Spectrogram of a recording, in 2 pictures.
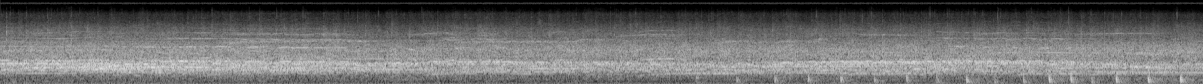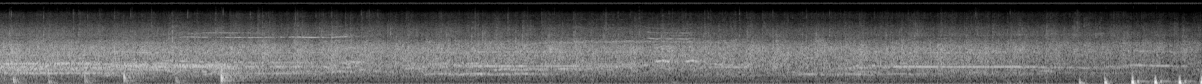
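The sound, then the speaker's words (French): A church audience applauds and cheers loudly for a long, sustained stretch, with whoops and voices blended into the dense clapping. Toward the end, the clapping thins to a few sharper, separate claps. “Frère, acclamons maintenant le Seigneur.”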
